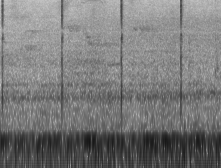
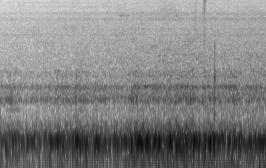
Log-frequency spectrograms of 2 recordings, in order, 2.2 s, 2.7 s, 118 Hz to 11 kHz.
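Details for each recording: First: Dometic RV refrigerator on LP gas after sitting unused for a couple of years: sharp igniter clicks about every 0.6 seconds over a low hum, with the water heater burning nearby, while air purges from the gas line; it then lit. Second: Suburban RV water heater on propane after sitting two years: steady, even low roar with no popping, sputtering or surging once air cleared the line; blue flame, burner running cleanly.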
